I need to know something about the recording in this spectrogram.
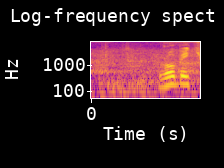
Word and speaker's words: Robert: Robert, bu arada adam ismi Robert diye okunmuyor biliyorum ama ben Robert demeyi sevdiğim için Robert diyeceğim. Robek mi ne, öyle bir şey okunuyordu.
